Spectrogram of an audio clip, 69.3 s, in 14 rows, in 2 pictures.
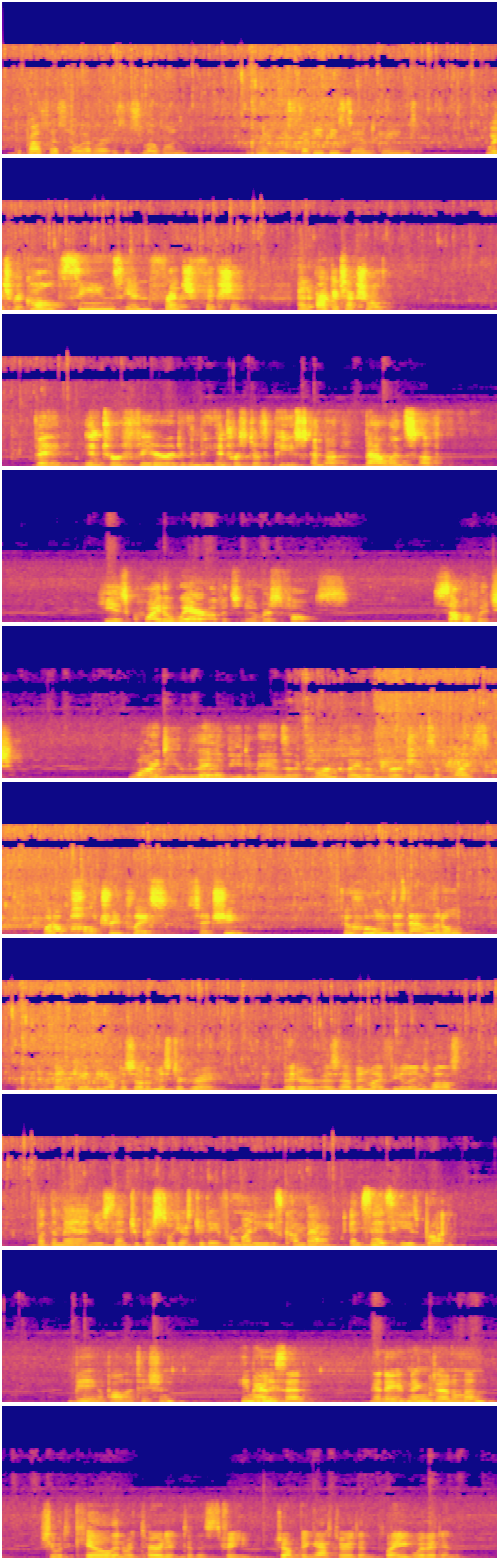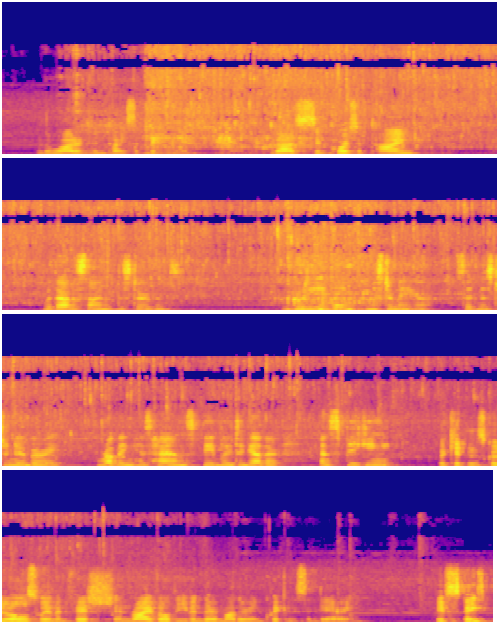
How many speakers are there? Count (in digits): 10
